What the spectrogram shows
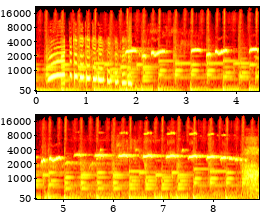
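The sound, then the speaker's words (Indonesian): A person whistles an imitation of blackbird song: a string of bright, sliding, warbling phrases with brief pauses, fairly loud, over a steady, soft, low rhythmic beat. “Burung tit biru melakukan akrobat dan burung hitam menyanyi solo.”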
